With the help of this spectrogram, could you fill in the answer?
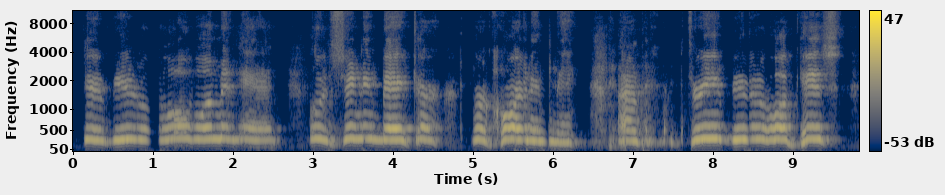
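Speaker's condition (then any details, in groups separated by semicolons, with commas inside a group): ALS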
